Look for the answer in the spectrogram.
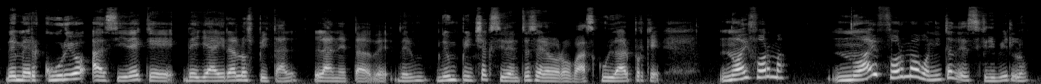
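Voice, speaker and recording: A young woman with a Mexican accent rants through a casual vlog review, swearing freely and jumping up into sudden high outbursts. Her voice is dark and mellow, recorded dry and close with no room sound. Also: moderate pace, dry recording. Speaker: series reviewer.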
